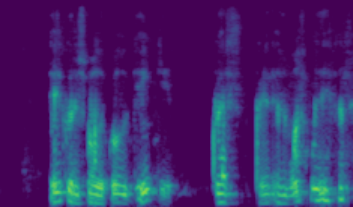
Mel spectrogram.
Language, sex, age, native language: Icelandic, male, 60-69, Icelandic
